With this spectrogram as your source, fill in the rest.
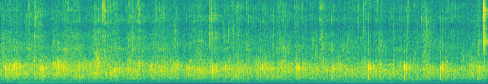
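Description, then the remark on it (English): A church audience claps their hands to the Lord before being seated, a dense, steady wash of many overlapping handclaps that keeps going without pause, with a low steady hum underneath. “Why don't you clap your hands to the Lord before you're seated?”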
